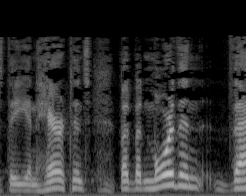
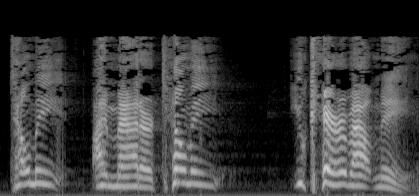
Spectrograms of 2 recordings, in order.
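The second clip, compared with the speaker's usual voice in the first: pleading cry; 7 semitones higher, 10 dB louder than usual. Acted. Jacob pleading with his father.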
